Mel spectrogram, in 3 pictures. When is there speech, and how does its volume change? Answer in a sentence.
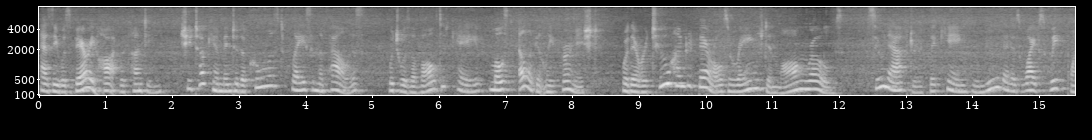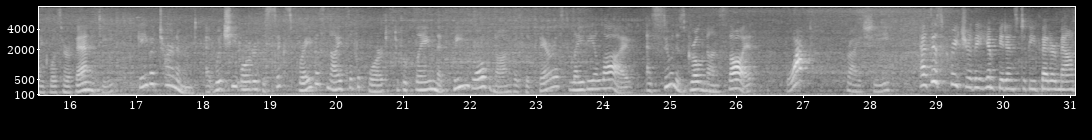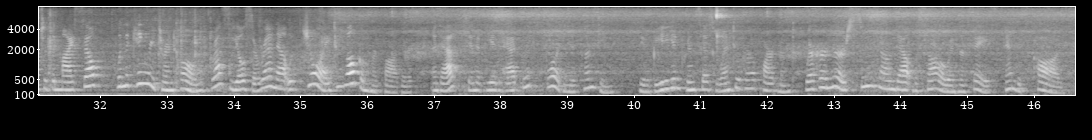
The speech can be heard from 0.0 to 46.5 s, at a steady volume.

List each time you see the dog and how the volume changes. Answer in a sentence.
The dog can't be heard in this clip.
